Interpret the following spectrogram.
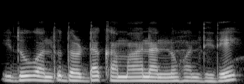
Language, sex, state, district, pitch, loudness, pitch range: Kannada, female, Karnataka, Bidar, 175 Hz, -15 LUFS, 170-195 Hz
